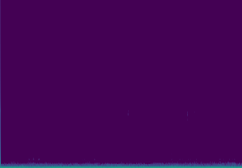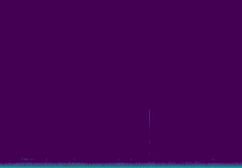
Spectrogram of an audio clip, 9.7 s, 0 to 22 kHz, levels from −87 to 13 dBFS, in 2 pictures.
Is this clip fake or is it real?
fake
